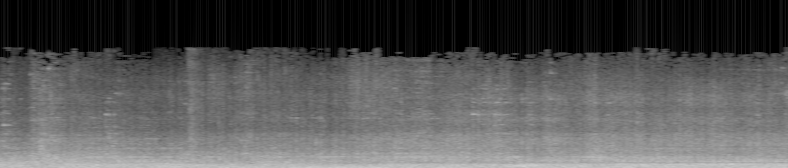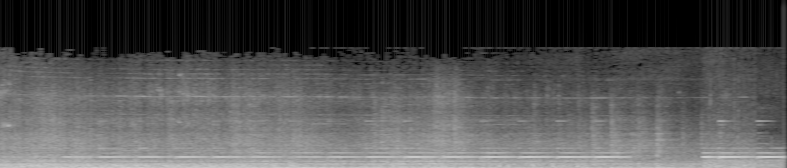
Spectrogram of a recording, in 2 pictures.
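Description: Freight train's tank cars and covered hopper rolling past at track speed: a steady rumble and clatter of steel wheels on the rails. About halfway through, a steady high-pitched squeal of wheels against rail joins in.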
